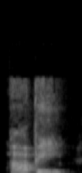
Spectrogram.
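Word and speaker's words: Api: He did say it's Appy, and he's been introducing himself as Appy his whole life and being called Appy in return.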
